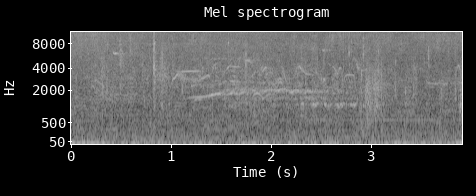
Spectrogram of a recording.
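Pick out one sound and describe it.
Hammers knock on wood as a building goes up.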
